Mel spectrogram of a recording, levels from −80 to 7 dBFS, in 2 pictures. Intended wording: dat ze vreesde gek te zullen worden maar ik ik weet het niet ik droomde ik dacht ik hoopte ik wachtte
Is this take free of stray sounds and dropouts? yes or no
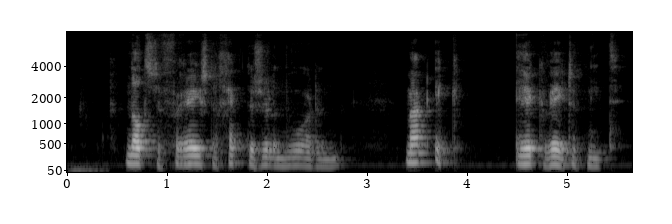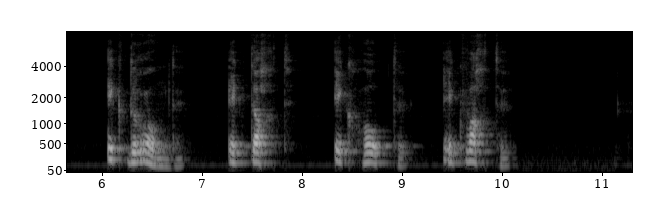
yes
